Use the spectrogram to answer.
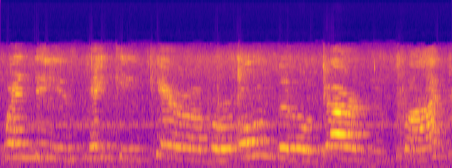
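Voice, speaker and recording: A measured storyteller acted by a woman narrates a radio serial. She is high-pitched and very slow, recorded distantly with echo and music behind her. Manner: deliberate. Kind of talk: scripted radio play narration. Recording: echoey room, distant and muffled.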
